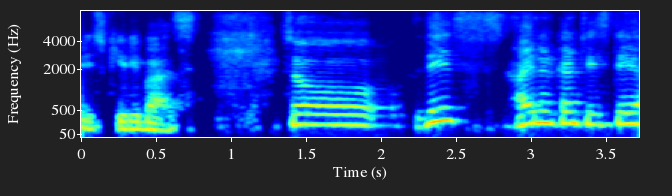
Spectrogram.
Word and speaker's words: Kiribati: Kiribati, tapi sebut sebenar ada correct pronunciation is Kiribati. The spelling is Kiribati, the name of the country, tapi the correct pronunciation is Kiribati.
